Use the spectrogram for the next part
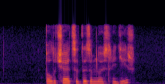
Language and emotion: Russian, neutral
